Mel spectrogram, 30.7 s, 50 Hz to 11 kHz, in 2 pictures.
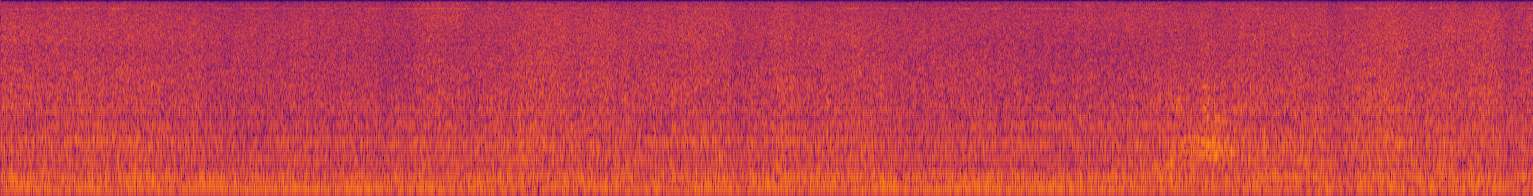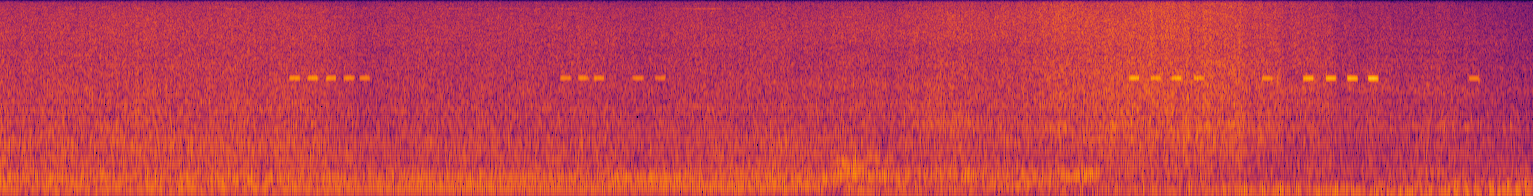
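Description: Ski boat engine running steadily at towing speed over wind and wake noise. About 24 seconds in it is throttled back and its pitch drops to a slower, lower run, with the skier down in the water. Runs of short high beeps come in twice in the second half.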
